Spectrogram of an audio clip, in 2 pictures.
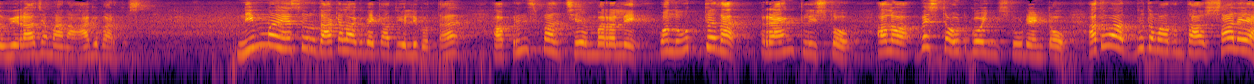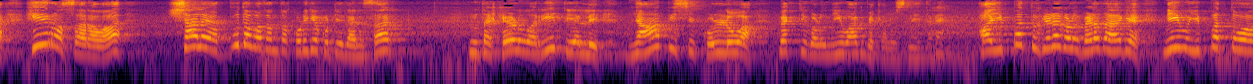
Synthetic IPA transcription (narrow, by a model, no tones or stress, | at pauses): ɐd̪uʋiɾaːd͡ʒɐmaːnɐaːɡɐbaːɾd̪us | nimːɐɦesɐɾud̪aːkɐlaːɡɐbɛːkaːd̪uelːiɡot̪ːaaːpɾinsi̥pɐlt͡ʃeːmbɐɾɐlːi | ond̪uːt̪ːɐd̪ɐ | ɾaːŋklisʈo | ɐlːɐʋaːbe̞sʈɐwʈɡoːiŋɡsʈuːɖe̞ɳʈoɐt̪ʰɐʋaːɐd̪̚bʱut̪ɐʋaːd̪ɐnt̪ɐɦɐʃaːlɛjɐhiːɾoːsɐɾɐʋa | ʃaːlɛjɐːd̪̚bʱut̪ɐʋaːd̪ɐnt̪ɐkoɽiɡe̞koʈːid̪ːaːnesaɾ | ɐnt̪ɐhe̞ːɭuʋɐɾiːt̪ijɐlːiɡɲaːpisikoɭːuʋɐ | ʋjɐk̚t̪iɡɐɭuniːʋaːɡbeːkɐlːusneːjit̪ɐɾe | aːipːɐt̪ːuɦiɽɐɡɐɭubɛɭed̪ɐɦaːɡe̞ | niːʋuipːɐt̪ːu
